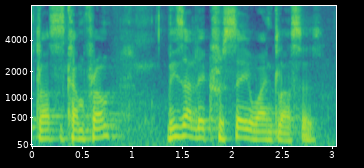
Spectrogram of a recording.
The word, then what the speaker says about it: Le Creuset: These are Le Creuset wine glasses. Le Creuset, sorry. The S in Le Creuset is pronounced like a Z.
